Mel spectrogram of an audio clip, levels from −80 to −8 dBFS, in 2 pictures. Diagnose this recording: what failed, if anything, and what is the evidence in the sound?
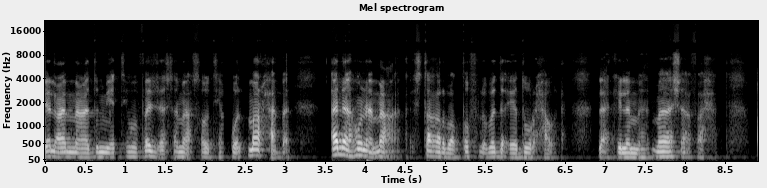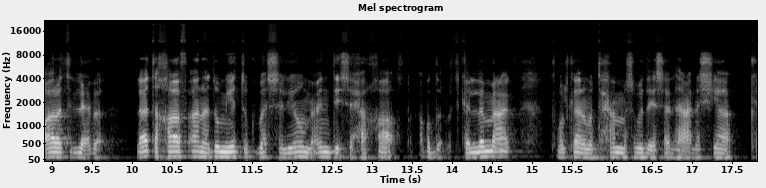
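The network stage failed: scattered short gaps between 1.53 s and 5.83 s. The speech there picks up about seven brief ticks and smears, none longer than roughly 20 ms, covering around 3 percent of that stretch. Lost or late packets left holes, and the receiver bridged each by extending the preceding sound. About 80 ms went missing and 16 ms was added. Because each hole is filled rather than dropped to silence, it is packet loss concealment, not a converter or buffer dropout.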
